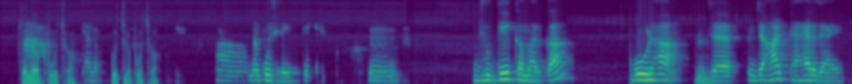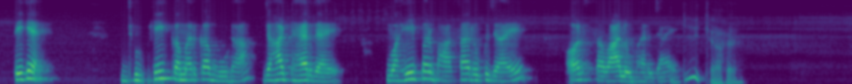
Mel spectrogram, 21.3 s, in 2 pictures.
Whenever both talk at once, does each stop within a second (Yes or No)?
Yes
